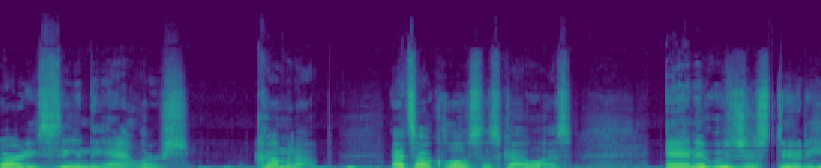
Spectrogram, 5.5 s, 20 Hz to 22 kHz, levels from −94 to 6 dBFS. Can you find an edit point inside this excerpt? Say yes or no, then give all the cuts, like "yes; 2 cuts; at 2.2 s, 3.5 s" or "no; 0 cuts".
no; 0 cuts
